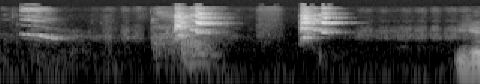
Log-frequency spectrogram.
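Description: Permanent marker's felt nib squeaking on paper as it dabs small dots: three short, high squeaks falling in pitch, the first faint and the next two louder.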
